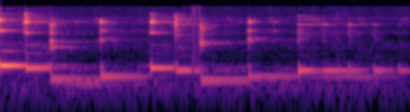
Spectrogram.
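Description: A short electronic melody of single pure notes, about eight of them, stepping up and down in pitch and fading as it goes.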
